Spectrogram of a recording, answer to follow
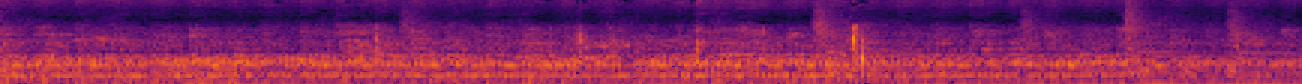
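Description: Outrigger boat's engine running at a steady drone.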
